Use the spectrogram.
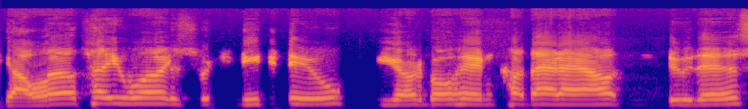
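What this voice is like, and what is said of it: Imitated charming Southern accent. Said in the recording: “that charming Southern accent.”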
